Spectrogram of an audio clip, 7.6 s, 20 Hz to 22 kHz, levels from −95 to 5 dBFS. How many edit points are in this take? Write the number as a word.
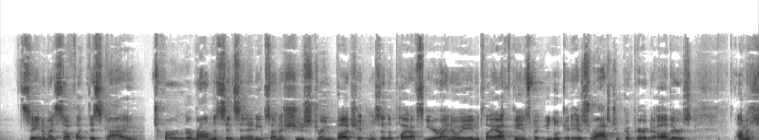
four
